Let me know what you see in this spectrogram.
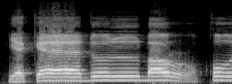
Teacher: را ساکن سے پہلے زبر ہے، پر پڑا جائے گا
